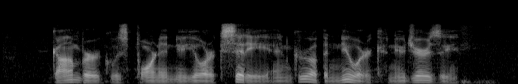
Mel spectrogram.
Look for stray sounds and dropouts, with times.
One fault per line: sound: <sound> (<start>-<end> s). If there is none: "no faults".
no faults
